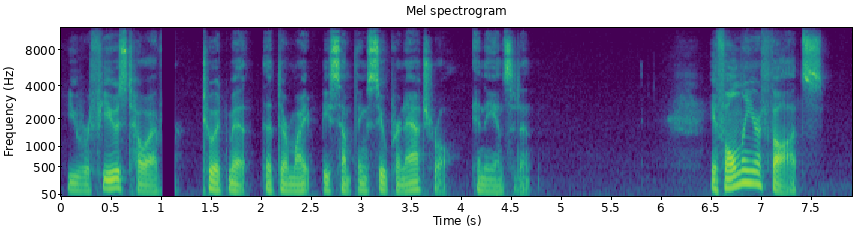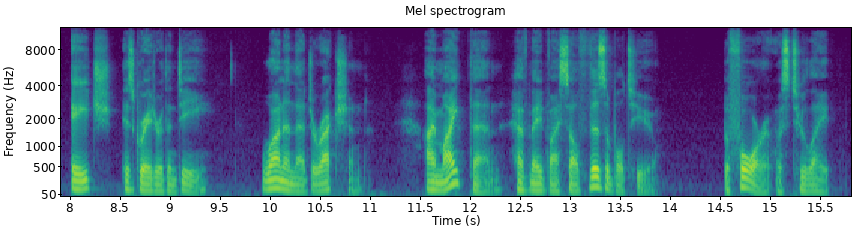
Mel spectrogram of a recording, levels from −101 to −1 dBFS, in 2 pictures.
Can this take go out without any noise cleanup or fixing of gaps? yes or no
no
